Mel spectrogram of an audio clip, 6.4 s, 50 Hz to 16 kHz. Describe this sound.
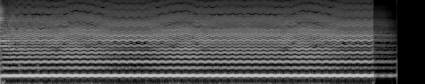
Live Yukko Whistle Synth 04 75BPM
live yukko whistle synth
